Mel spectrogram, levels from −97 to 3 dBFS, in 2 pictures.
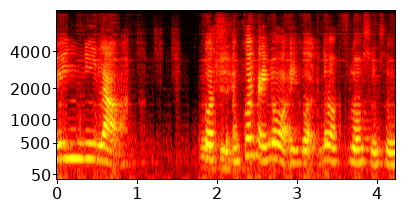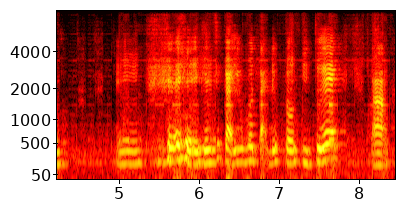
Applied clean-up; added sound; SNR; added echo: neural separator model SepFormer DNS4.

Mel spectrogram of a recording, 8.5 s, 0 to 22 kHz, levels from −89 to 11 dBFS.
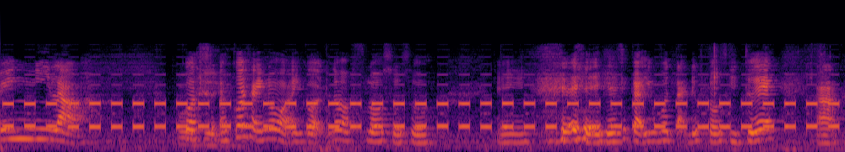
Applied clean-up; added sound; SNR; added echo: none; Alarm / Keyboard (musical); 0 dB; reverberation time 0.2 s.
